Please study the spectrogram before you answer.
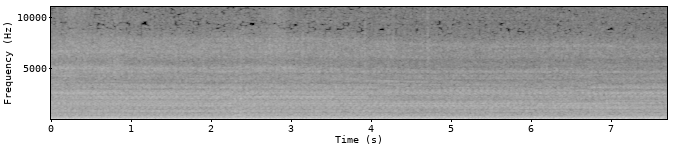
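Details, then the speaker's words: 1999 Ford F-350 4x4 dually with the 7.3 Powerstroke diesel and 58k miles, slowing for a sharp corner. Steady drone with no pops, rattles or clunks from the brakes or front end, and the pedal is firm, not spongy; normal braking. "Hear the brakes to slow down to go around this sharp corner up here. It don't cause any kind of pops or rattles, no kind of clunks or anything."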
